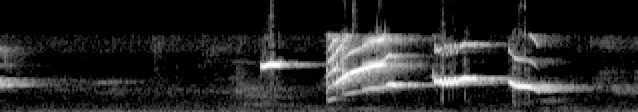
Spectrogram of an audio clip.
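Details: Black-breasted oriental magpie-robin (kacer), a song to trigger singing in other magpie-robins: a brief whistle, then a loud burst of sweeping slurred notes followed by two clear falling whistles; faint low hum.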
